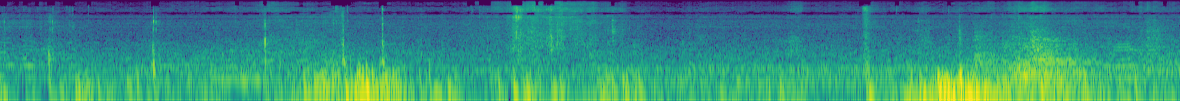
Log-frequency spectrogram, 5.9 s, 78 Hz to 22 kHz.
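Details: Honey bees from a strong colony humming during an Australian hive inspection in a food dearth, 5 February 2022; low, steady droning hum with louder swells near two and five seconds, a few sharp clicks and handling knocks.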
